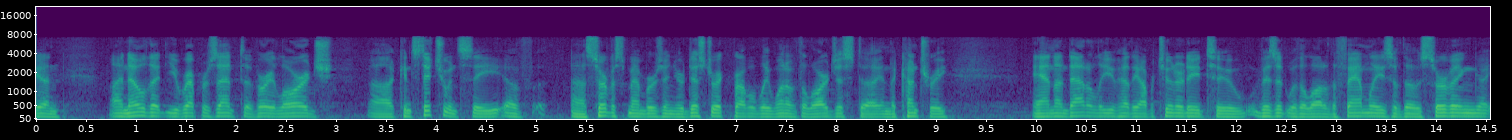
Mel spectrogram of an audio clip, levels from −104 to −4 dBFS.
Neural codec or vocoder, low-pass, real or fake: none; 7.2 kHz; real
